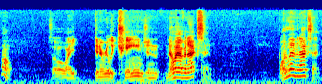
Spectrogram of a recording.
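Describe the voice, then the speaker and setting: A man hosting his own comedic movie review show, retelling a plot with crude, animated energy and swearing. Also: medium pitch, moderate pace, gravelly, slight background noise. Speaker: film reviewer, show host.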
